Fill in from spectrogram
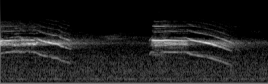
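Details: Northern goshawk young at a Riga nest on July 2nd, where three hawklets, one male and two females, gather together. Two loud, screechy, descending cries sound back to back, separated by a short gap.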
